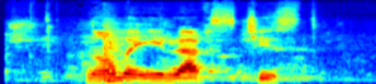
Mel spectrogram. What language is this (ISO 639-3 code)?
fas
